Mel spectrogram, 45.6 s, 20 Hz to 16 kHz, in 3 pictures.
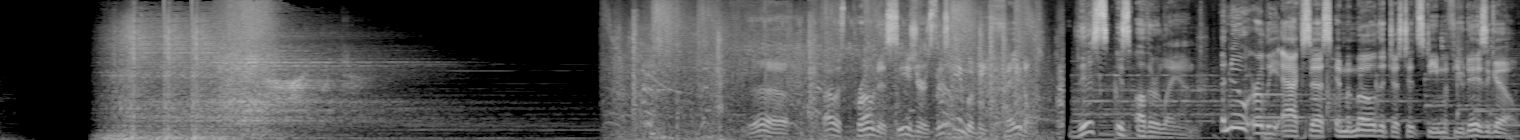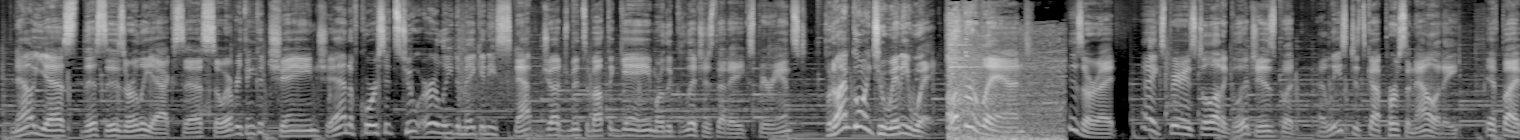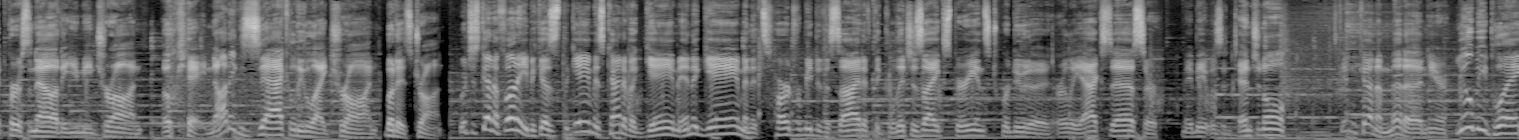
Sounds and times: Speech: 0:07.5 - 0:45.5
Music: 0:07.6 - 0:45.5.

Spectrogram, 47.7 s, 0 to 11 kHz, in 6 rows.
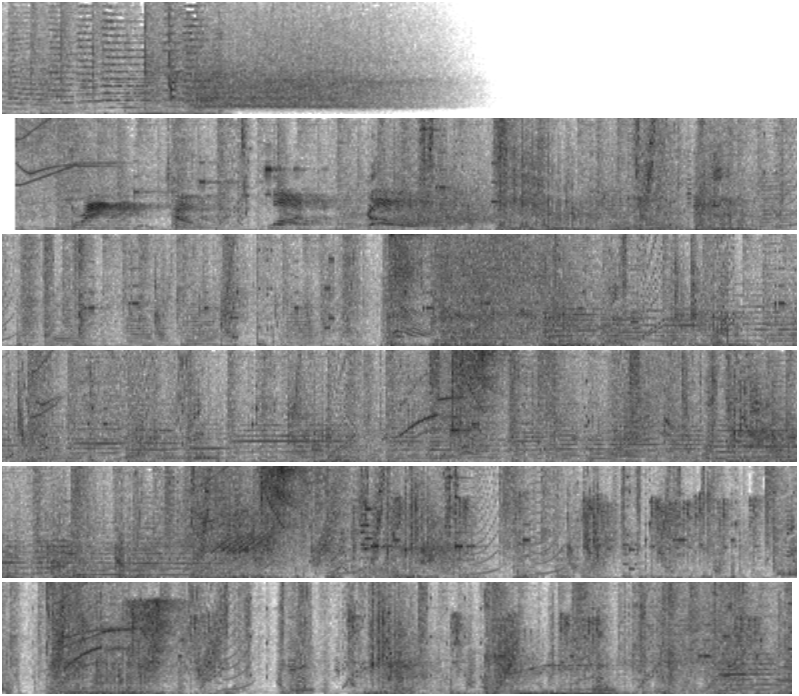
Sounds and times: Smash, crash: 0:12.2 - 0:15.8, 0:19.7 - 0:25.8, 0:30.0 - 0:47.6.

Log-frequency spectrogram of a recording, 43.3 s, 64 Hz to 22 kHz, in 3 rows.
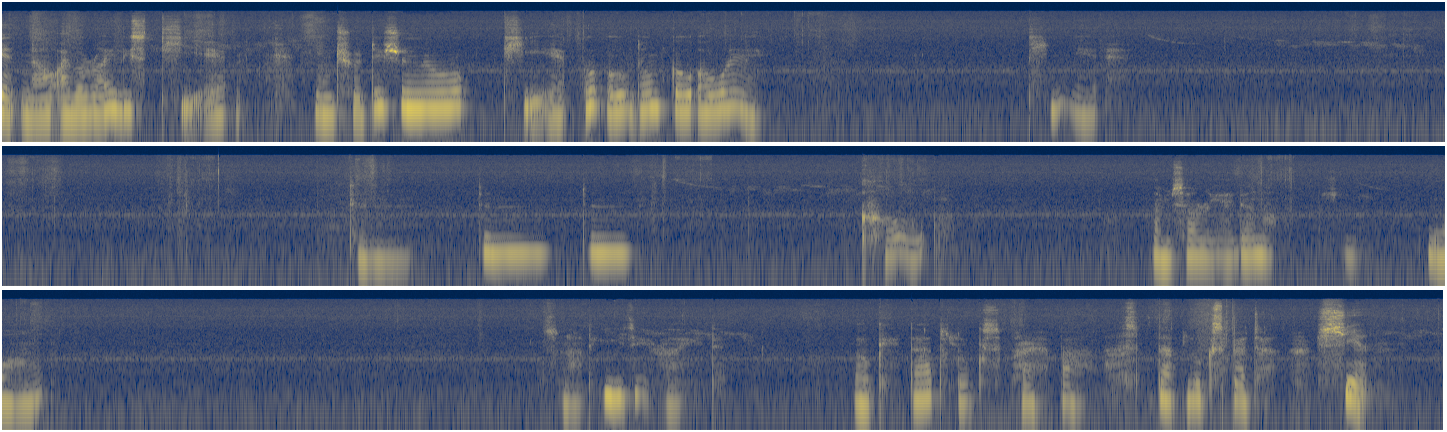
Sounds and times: Speech: 0:00.0 - 0:02.4, 0:03.1 - 0:07.7, 0:10.3 - 0:11.2, 0:17.9 - 0:18.6, 0:23.0 - 0:24.0, 0:26.0 - 0:28.1, 0:28.7 - 0:29.4, 0:34.3 - 0:36.1, 0:37.4 - 0:42.8.

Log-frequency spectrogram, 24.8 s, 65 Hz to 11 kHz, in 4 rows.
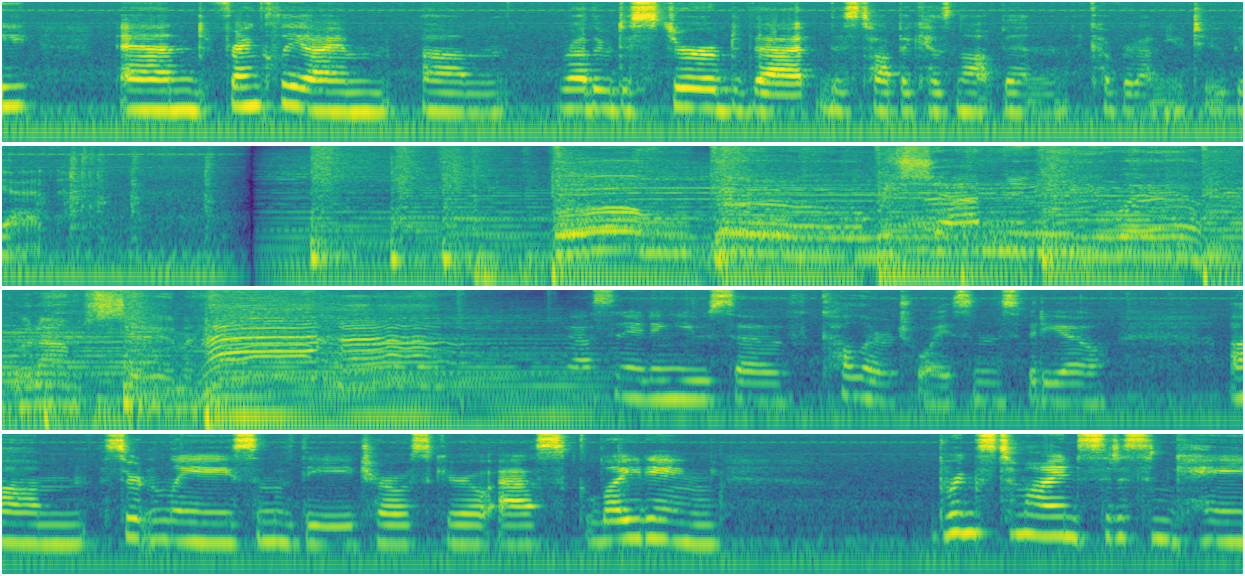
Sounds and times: Speech: 0:00.0 - 0:06.6, 0:15.3 - 0:18.0, 0:18.6 - 0:22.2, 0:23.3 - 0:24.8
Music: 0:07.5 - 0:15.6.

